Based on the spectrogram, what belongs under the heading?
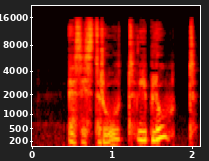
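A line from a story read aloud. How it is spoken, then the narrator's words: Murmured by new mother. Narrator (German): murmelt Maria, die eben geboren hat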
